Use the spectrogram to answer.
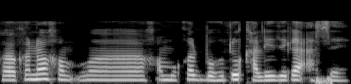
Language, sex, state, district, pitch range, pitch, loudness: Assamese, male, Assam, Sonitpur, 195-220 Hz, 205 Hz, -16 LUFS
